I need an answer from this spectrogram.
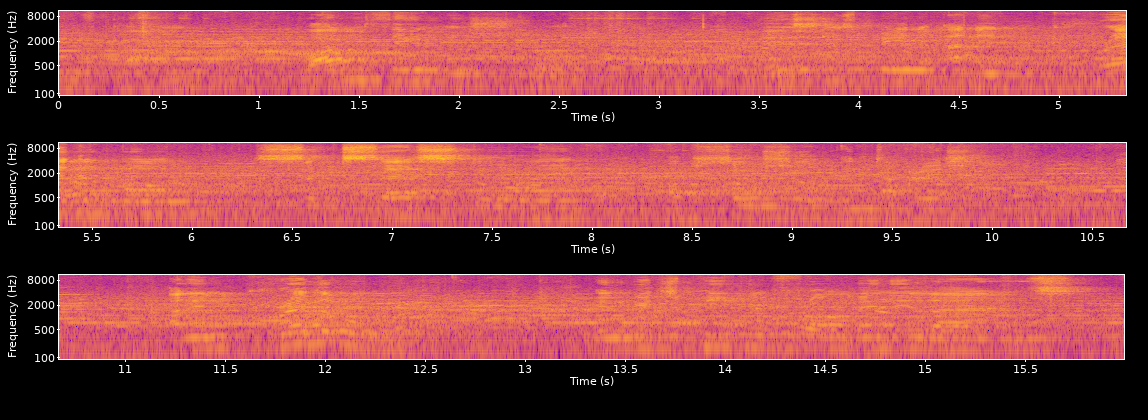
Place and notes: neoscenes: bells and Irish speech
Sydney NSW, Australia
